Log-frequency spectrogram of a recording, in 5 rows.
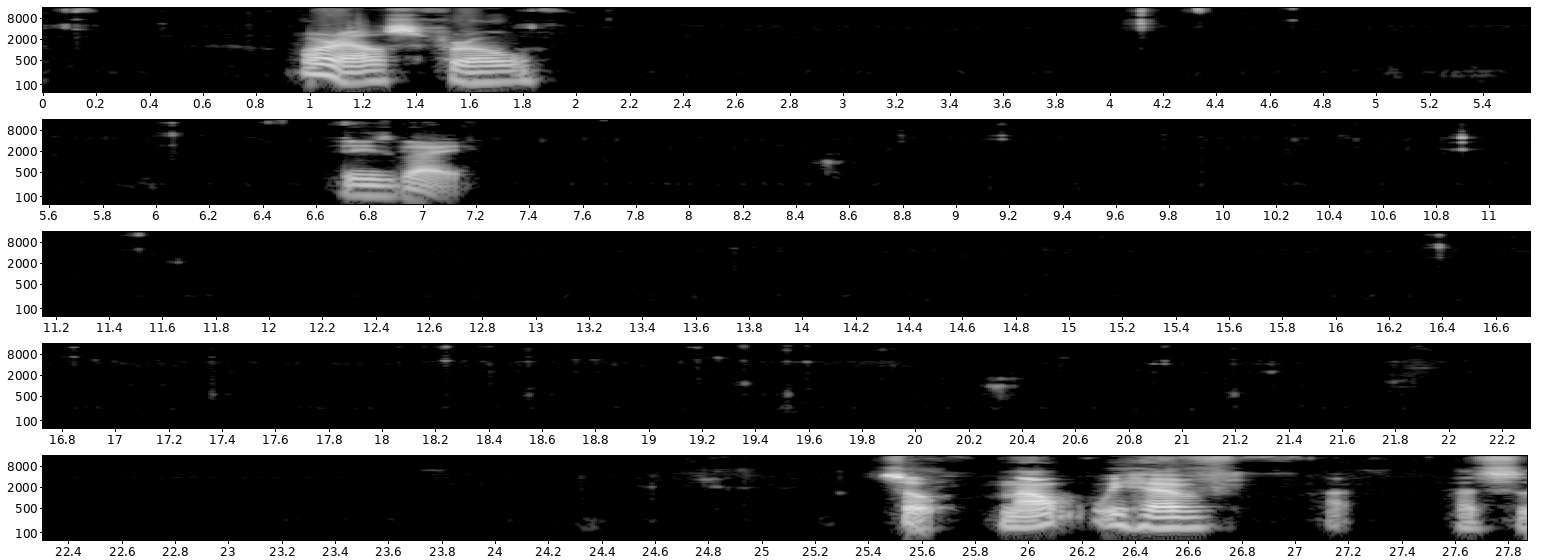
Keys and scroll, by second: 7.5 super+c, 10.8 super+c, 10.9 super+v, 14.8 alt+super+l, 26.5 ctrl+alt+o.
